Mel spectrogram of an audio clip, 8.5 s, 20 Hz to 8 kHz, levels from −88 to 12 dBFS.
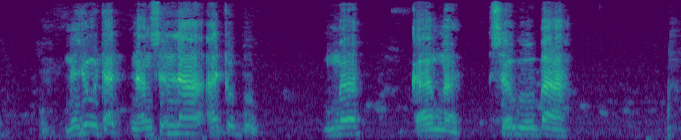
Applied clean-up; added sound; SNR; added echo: none; none; none; none.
